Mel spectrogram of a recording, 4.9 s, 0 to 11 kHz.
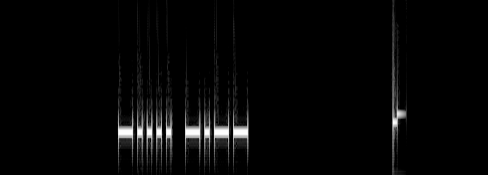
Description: Morse code, heard as a keyed tone, about 25 wpm, 690 Hz. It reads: 6Y
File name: Two Letter-Number Combinations - 25wpm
